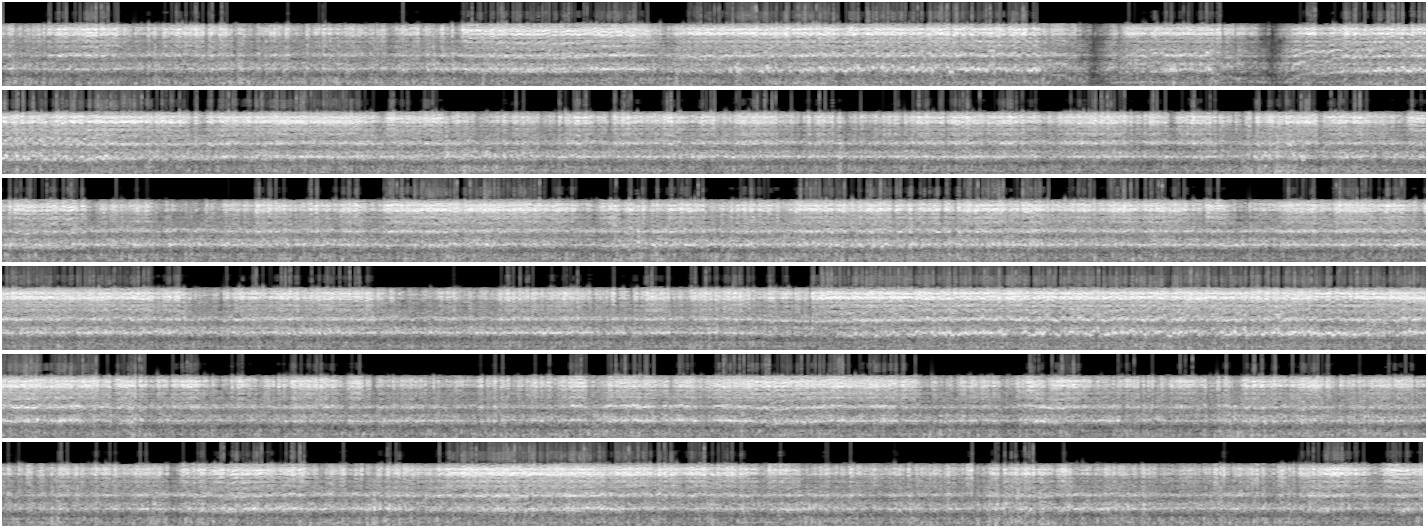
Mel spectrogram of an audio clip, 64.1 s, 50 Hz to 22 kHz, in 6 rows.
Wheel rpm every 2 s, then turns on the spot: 230, 230, 210, 180, 100, 180, 220, 230, 230, 230, 230, 230, 230, 230, 230, 230, 230, 230, 230, 200, 190, 210, 230, 230, 230, 230, 230, 230, 220, 230, 230, 230.
none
